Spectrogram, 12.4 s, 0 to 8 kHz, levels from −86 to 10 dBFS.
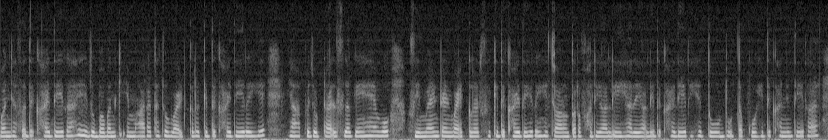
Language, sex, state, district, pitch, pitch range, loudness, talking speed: Hindi, female, Bihar, Muzaffarpur, 245 Hz, 235-250 Hz, -16 LUFS, 255 wpm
